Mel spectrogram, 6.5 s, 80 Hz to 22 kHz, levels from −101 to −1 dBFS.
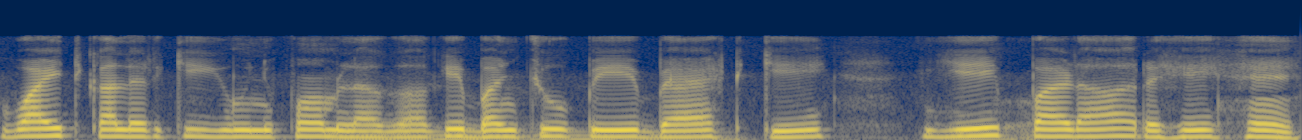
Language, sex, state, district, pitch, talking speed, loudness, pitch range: Hindi, female, Punjab, Fazilka, 185 Hz, 120 wpm, -16 LUFS, 180-195 Hz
